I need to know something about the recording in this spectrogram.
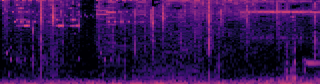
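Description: Intro sound effect of a computer keyboard typing: a quick run of key clicks over a deep, pulsing bass.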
